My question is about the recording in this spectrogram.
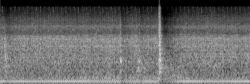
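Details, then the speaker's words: Nissan Altima SE-R after removing a catch can whose hose had come off the bottom port and was sucking air, with the stock hose refitted: steady, low idle with a couple of light clicks. No more high idle or exhaust bucking. "I'm idle back down. No more super high idle. No more bucking and shit in the back on the exhaust."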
